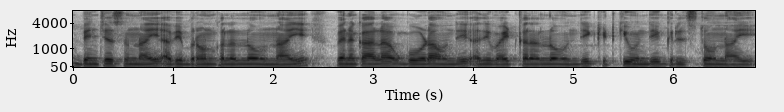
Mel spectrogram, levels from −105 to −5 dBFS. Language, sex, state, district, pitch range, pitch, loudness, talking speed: Telugu, male, Andhra Pradesh, Visakhapatnam, 95-105 Hz, 100 Hz, -19 LUFS, 150 wpm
